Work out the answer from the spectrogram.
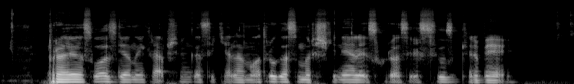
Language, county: Lithuanian, Kaunas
